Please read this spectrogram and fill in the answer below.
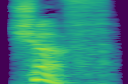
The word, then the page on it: chough: British English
